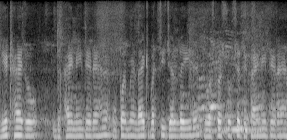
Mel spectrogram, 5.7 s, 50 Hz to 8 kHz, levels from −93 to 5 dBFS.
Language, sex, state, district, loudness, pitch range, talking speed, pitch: Hindi, male, Bihar, Katihar, -18 LUFS, 145-150 Hz, 240 wpm, 150 Hz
